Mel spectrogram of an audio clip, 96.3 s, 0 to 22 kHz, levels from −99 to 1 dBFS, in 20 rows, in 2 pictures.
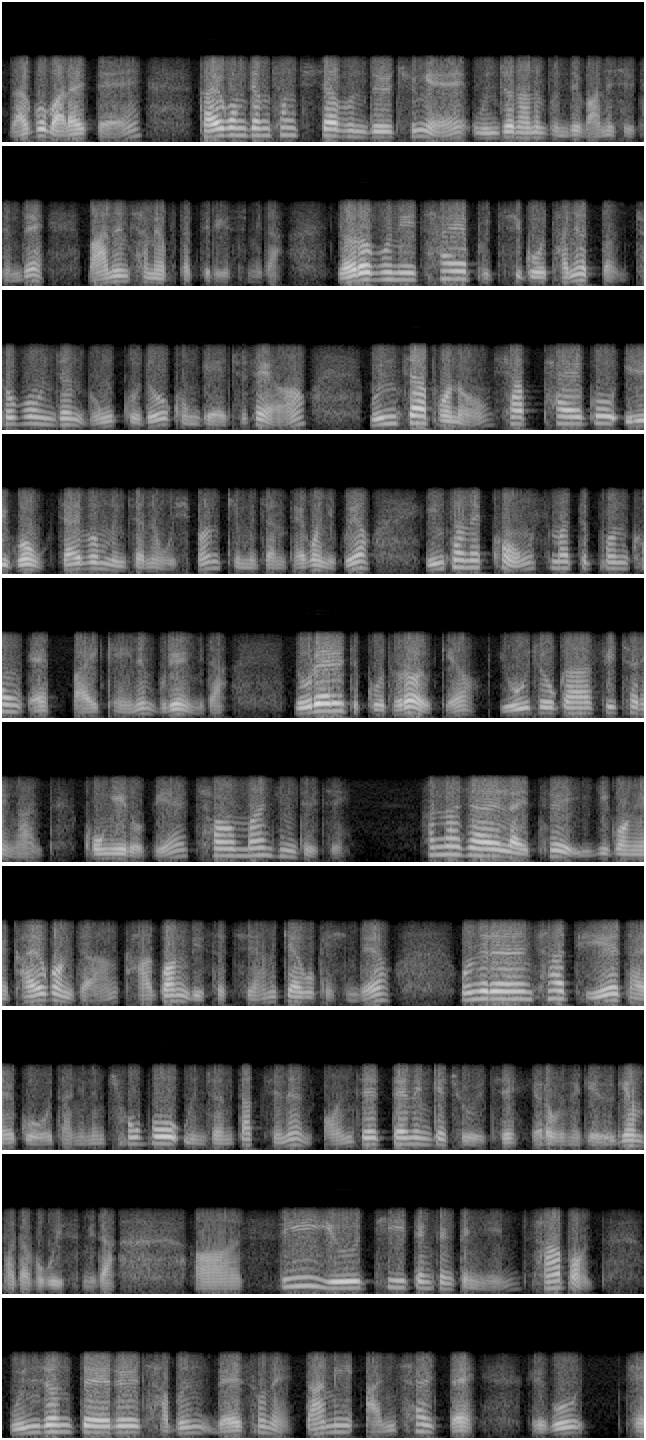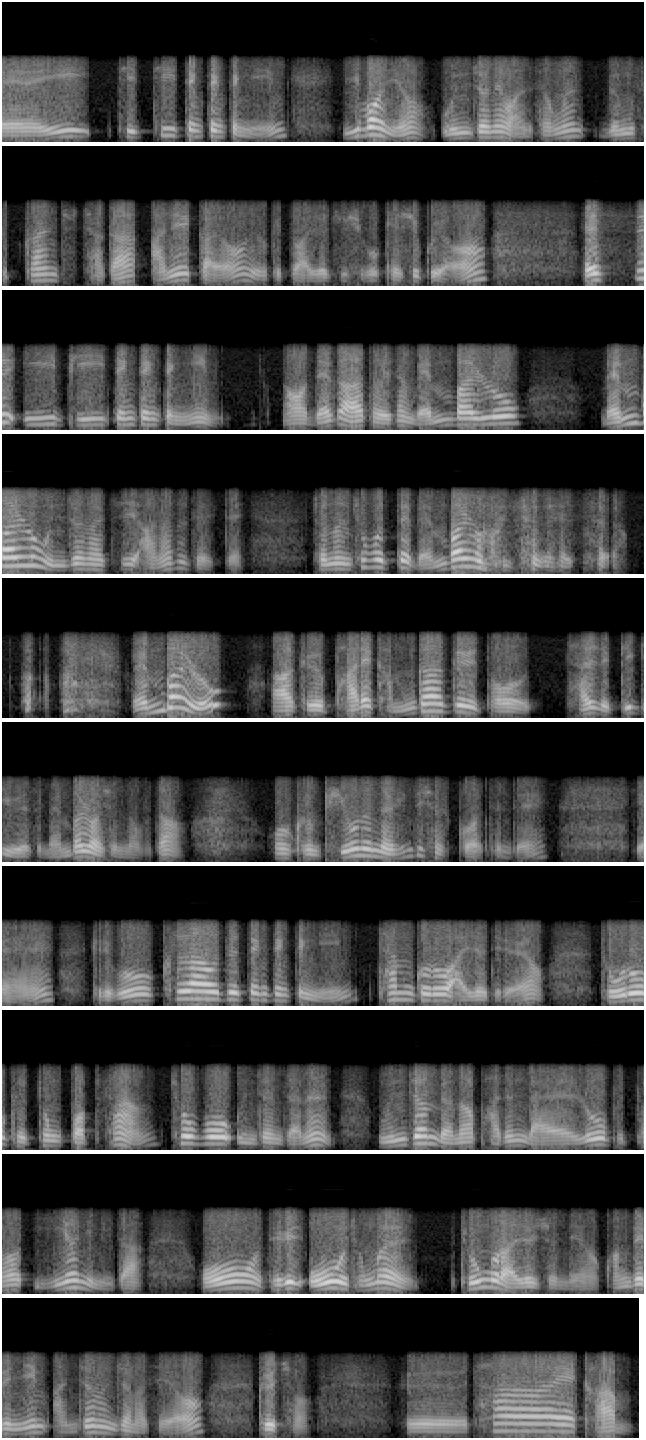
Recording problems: phone-call audio; poor line; nothing above 4 kHz

